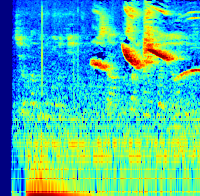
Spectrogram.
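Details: Caged green-winged saltator, one of two birds waking up lively, gives a few loud clear whistled notes, a rising then falling slurred phrase, with a faint click and low background hum.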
